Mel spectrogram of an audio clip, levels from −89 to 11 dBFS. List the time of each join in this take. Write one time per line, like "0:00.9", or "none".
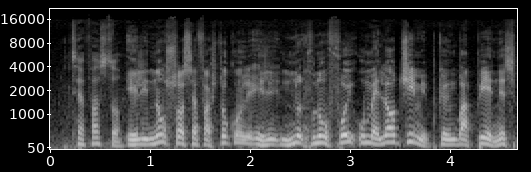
0:02.5
0:03.5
